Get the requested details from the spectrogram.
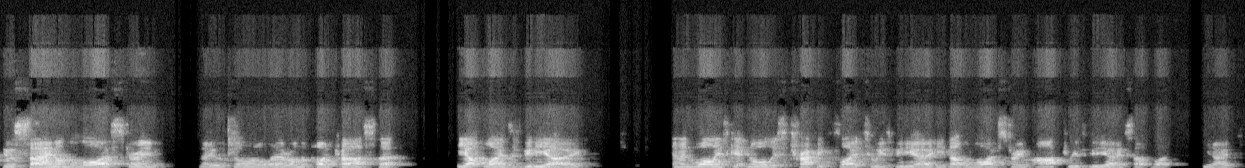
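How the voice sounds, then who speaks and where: A laid-back Australian man chats to his live stream in loose, slangy speech. His voice is on the low side and stays fairly flat in pitch. It comes through echoey, as if he is sitting back from the mic. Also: normal speed. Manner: laid-back slangy talk, often ending on "eh" and "bro". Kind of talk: casual live stream chat. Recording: dull echoey room, far from mic.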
